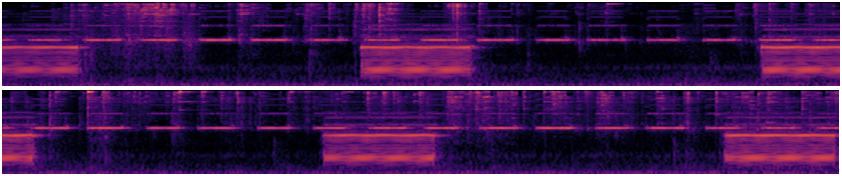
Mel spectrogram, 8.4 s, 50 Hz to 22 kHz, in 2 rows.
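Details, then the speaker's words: Simplex 3001 alarm panel, fire zone activated: loud siren tone pulsing on and off about every two seconds, voice driver pulsing from the panel's pulsed output. "Well, voice driver is pulsing, obviously, because of the pulsed output of the panel."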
